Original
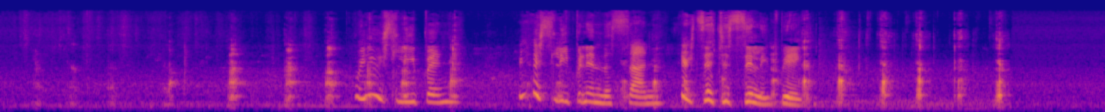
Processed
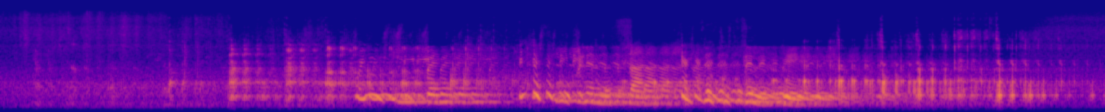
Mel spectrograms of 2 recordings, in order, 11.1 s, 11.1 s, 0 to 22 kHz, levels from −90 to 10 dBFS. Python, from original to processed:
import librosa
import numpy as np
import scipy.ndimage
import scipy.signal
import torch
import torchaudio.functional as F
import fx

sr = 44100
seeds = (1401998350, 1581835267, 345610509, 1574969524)

y = fx.echo_feedback(x, sr, ms=129, feedback_pct=44, wet_db=-6.0)
y = fx.env_lowpass_down(y, sr, base_hz=1400.0, full_db=-21.0)
y = scipy.signal.sosfilt(scipy.signal.butter(2, 450.0, 'highpass', fs=sr, output='sos'), y)
y = fx.tilt_shelf(y, sr, db=5.0, hz=710.0)
y = fx.echo_alternate(y, sr, ms=309, hz=950.0, feedback_pct=50, wet_db=-7)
